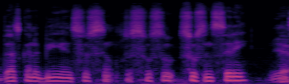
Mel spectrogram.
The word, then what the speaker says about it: Suisun City: That's going to be in Suisun City. Yeah. Did I say it right? Yep, Suisun City.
